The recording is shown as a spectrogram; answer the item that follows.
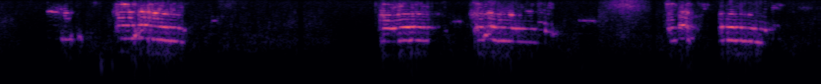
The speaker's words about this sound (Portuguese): Tá com o bebezinho chorando?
